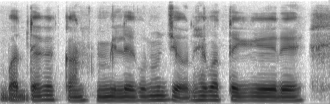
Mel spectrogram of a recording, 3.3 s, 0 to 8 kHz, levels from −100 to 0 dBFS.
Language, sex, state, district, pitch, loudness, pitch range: Chakma, male, Tripura, Unakoti, 110 Hz, -16 LUFS, 105-120 Hz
